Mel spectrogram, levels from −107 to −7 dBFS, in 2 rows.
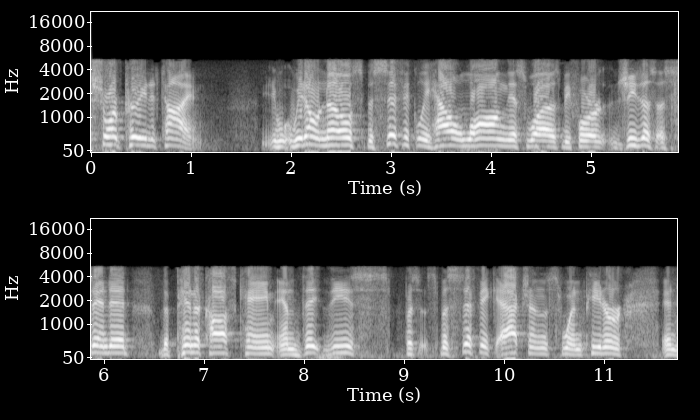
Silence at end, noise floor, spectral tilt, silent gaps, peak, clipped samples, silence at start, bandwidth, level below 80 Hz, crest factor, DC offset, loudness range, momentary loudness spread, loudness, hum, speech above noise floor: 0 s; -53 dBFS; -7 dB/octave; none; -2 dBFS; under 0.1%; 0 s; 5.4 kHz; -50 dBFS; 14 dB; under 0.1%; 3 LU; 9 LU; -16 LUFS; none; 37 dB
